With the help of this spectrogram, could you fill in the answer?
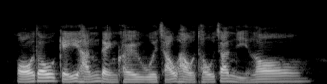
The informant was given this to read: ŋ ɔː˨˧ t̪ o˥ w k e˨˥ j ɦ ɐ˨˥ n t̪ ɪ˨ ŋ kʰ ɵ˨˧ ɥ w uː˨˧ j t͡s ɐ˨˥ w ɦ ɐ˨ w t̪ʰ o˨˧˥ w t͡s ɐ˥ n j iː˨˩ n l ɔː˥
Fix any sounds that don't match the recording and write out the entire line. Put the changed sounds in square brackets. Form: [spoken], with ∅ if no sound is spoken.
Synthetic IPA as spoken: ŋ ɔː˨˧ t̪ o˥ w k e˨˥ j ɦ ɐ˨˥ n t̪ ɪ˨ ŋ kʰ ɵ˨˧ ɥ w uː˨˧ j t͡s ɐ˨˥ w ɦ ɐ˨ w t̪ʰ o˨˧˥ w t͡s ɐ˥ n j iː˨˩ n l ɔː˥

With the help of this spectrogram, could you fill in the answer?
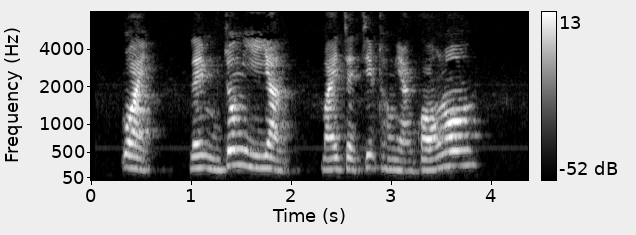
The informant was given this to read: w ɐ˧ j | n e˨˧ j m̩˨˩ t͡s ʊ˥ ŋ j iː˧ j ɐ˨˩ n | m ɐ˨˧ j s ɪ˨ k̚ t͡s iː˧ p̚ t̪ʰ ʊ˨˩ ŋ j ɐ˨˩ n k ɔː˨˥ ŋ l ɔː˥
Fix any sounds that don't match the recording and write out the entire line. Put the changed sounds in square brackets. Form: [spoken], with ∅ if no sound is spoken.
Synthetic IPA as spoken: w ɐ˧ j | n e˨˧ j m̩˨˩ t͡s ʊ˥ ŋ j iː˧ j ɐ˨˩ n | m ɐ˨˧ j [t͡s] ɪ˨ k̚ t͡s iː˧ p̚ t̪ʰ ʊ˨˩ ŋ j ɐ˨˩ n k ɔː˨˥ ŋ l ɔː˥

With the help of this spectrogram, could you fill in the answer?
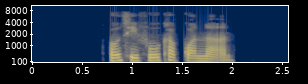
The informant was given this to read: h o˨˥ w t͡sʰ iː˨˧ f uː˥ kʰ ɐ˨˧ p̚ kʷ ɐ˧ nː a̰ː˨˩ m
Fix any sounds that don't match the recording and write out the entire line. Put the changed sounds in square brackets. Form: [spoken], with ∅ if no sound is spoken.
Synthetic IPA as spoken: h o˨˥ w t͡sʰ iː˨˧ f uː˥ kʰ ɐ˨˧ p̚ kʷ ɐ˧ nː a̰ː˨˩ [n]

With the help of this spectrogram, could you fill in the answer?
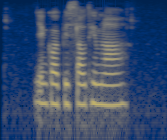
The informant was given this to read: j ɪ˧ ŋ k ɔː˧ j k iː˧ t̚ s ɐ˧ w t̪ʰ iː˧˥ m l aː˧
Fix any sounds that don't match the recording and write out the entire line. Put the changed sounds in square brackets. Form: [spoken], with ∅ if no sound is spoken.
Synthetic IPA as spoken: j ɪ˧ ŋ k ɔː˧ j [p] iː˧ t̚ s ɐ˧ w t̪ʰ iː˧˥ m l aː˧

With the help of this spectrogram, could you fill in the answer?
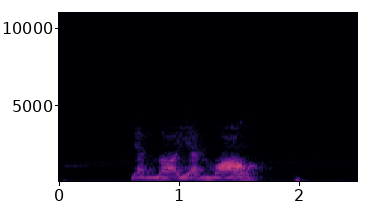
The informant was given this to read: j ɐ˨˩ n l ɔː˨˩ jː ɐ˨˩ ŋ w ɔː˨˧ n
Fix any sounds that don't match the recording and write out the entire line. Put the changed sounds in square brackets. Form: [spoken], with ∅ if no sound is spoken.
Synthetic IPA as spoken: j ɐ˨˩ n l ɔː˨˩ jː ɐ˨˩ [n] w ɔː˨˧ [ŋ]

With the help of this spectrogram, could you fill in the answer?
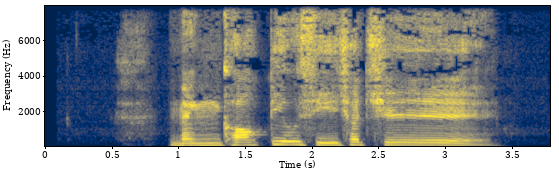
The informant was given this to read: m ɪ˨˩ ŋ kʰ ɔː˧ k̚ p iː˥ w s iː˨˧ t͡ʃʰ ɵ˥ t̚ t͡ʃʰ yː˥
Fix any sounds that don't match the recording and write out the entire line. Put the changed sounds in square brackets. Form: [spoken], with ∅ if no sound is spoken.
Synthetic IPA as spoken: m ɪ˨˩ ŋ kʰ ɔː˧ k̚ p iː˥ w s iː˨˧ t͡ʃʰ ɵ˥ t̚ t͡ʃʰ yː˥

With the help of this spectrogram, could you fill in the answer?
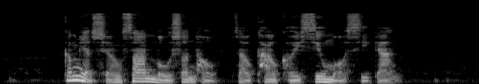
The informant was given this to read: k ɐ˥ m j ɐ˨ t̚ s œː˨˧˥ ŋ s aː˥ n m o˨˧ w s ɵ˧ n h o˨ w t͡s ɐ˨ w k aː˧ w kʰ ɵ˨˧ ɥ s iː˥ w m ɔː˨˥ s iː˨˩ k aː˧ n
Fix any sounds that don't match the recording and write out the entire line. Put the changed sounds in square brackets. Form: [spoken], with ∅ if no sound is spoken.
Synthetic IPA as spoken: k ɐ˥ m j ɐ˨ t̚ s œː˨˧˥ ŋ s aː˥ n m o˨˧ w s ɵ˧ n h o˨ w t͡s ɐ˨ w [kʰ] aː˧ w kʰ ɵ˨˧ ɥ s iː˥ w m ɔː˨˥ s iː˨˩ k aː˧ n

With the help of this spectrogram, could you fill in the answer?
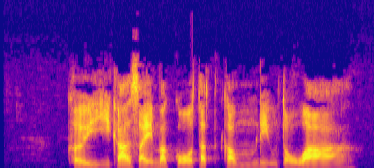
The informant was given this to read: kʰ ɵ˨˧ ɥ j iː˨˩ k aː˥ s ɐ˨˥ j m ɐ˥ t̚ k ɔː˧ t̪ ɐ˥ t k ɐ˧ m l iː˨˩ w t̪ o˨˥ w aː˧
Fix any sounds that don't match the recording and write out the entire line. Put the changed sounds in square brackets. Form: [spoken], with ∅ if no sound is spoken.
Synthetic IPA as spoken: kʰ ɵ˨˧ ɥ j iː˨˩ k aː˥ s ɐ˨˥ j m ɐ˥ t̚ k ɔː˧ t̪ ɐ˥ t k ɐ˧ m l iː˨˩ w t̪ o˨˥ w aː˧

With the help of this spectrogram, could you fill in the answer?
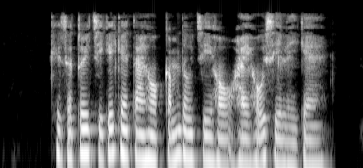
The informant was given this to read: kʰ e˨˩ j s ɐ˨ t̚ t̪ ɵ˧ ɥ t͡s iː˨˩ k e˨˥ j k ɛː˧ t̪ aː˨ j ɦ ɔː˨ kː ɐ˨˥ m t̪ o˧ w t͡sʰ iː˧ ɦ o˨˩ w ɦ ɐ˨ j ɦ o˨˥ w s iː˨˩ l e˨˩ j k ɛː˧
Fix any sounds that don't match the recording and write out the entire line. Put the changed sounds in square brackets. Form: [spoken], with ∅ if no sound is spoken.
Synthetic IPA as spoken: kʰ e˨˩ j s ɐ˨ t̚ t̪ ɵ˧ ɥ t͡s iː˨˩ k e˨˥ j k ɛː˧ t̪ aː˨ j ɦ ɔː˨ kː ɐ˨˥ m t̪ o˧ w [t͡s] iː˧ ɦ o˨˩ w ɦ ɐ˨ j ɦ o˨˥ w s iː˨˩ l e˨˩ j k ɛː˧

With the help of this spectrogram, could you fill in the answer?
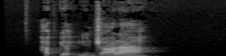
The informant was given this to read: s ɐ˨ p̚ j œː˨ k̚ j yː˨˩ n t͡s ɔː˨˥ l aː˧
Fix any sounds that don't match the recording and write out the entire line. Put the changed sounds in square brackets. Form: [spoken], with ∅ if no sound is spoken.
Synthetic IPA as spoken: [h] ɐ˨ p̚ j œː˨ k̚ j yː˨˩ n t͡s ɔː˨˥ l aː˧

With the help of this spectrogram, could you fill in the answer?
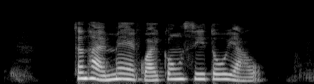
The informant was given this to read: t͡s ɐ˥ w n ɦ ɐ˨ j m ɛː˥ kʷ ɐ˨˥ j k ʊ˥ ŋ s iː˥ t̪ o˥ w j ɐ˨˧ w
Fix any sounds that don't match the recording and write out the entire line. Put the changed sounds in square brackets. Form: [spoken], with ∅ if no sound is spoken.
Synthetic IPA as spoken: t͡s ɐ˥ [∅] n ɦ ɐ˨ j m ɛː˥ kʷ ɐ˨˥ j k ʊ˥ ŋ s iː˥ t̪ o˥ w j ɐ˨˧ w

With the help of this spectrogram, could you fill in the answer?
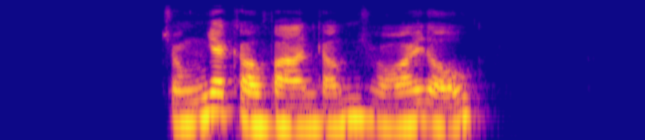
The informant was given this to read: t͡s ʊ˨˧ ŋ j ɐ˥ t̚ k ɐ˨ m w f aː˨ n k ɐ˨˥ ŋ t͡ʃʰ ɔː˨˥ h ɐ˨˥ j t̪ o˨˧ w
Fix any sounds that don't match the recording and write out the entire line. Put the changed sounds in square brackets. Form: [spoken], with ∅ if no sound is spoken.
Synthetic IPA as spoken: t͡s ʊ˨˧ ŋ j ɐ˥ t̚ k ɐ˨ [∅] w f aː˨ n k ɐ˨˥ [m] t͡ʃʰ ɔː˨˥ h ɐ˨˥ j t̪ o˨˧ w

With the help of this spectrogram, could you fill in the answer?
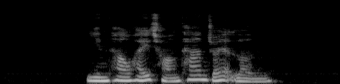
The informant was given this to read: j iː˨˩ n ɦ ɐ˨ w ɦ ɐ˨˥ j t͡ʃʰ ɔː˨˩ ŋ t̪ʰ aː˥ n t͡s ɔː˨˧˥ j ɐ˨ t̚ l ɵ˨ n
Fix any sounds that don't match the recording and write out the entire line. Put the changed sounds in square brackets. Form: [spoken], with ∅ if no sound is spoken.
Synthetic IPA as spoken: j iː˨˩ n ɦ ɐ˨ w ɦ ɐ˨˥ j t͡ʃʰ ɔː˨˩ ŋ t̪ʰ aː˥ n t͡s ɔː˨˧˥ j ɐ˨ t̚ l ɵ˨ n

